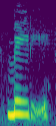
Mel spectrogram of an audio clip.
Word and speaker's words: Mady: Her name looks like it should be pronounced something else, but it's not. Oh, Mady. Her name is Mady, but it looks like Maddie.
